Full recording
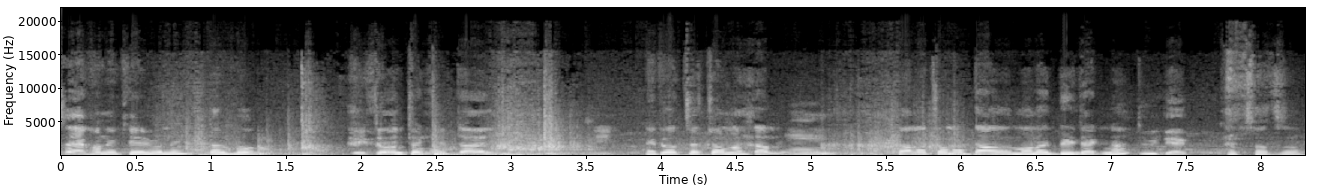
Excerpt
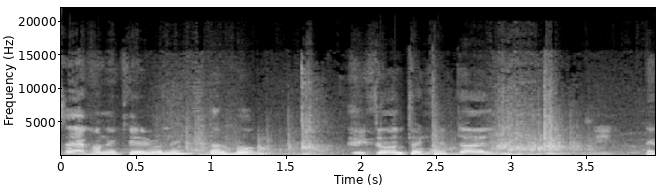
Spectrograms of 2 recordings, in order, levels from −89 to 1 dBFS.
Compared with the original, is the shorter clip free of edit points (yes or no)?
yes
